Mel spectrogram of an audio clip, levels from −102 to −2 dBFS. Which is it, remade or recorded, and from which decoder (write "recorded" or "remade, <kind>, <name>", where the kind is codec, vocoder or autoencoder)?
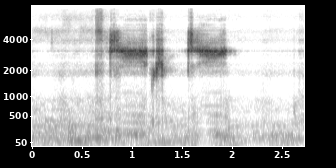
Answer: remade, codec, SNAC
